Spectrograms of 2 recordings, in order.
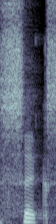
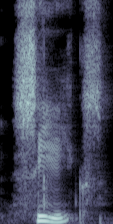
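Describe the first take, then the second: First: It is said in a non-Australian accent. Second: It is said in an Australian accent. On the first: "As opposed to six" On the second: "Australians say sex"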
